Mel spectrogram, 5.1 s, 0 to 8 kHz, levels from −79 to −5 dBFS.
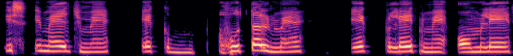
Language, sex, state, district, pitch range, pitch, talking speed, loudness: Hindi, male, Bihar, Sitamarhi, 230-265 Hz, 245 Hz, 130 wpm, -17 LUFS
